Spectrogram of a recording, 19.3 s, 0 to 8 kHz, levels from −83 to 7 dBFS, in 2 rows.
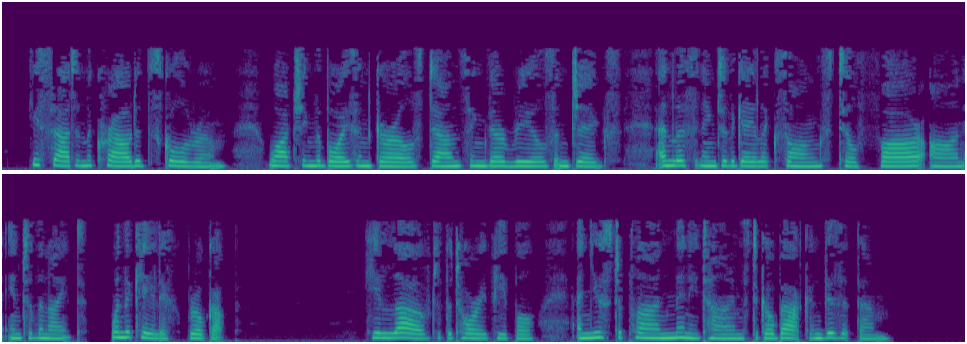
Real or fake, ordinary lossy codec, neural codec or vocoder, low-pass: real; MP3, 24 kbps; none; 7.2 kHz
